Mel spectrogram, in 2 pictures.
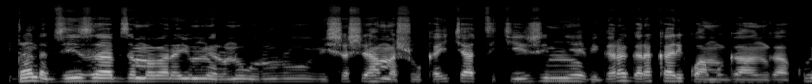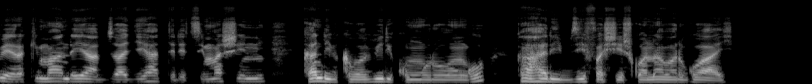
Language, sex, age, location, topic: Kinyarwanda, male, 18-24, Kigali, health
